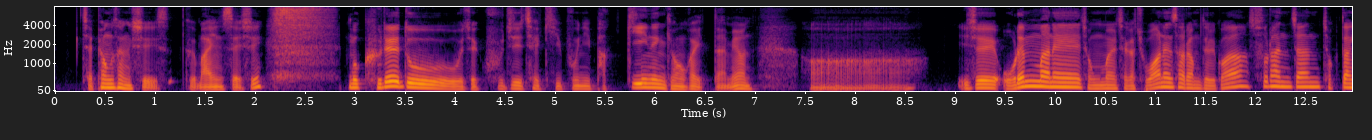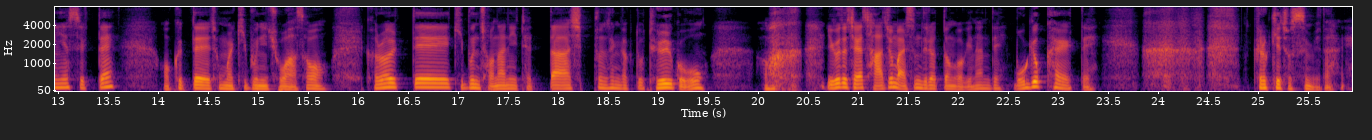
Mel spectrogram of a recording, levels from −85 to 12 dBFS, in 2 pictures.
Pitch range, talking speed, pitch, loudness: 100-140 Hz, 265 characters per minute, 115 Hz, -19 LUFS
